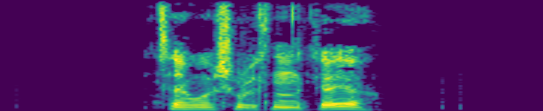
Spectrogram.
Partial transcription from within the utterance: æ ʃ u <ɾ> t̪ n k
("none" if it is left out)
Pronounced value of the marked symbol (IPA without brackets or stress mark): l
